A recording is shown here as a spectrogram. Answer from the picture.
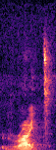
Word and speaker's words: write: not WR you don't don't pronounce the W don't pronounce the W it is only right it's similar to your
